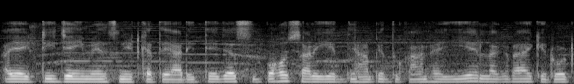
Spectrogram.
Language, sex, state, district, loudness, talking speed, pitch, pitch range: Hindi, male, Bihar, Patna, -18 LUFS, 220 wpm, 125 Hz, 120-130 Hz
